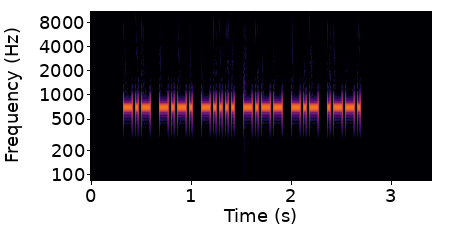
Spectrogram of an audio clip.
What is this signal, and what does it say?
Morse code, heard as a keyed tone, about 39 wpm, 700 Hz. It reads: KC6YKP
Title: USA Call Signs - 6 Characters - 6x Character Spacing - 40wpm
